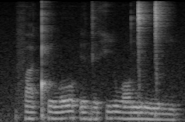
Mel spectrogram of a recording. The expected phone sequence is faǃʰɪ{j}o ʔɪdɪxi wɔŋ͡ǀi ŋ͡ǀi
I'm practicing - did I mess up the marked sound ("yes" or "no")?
yes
